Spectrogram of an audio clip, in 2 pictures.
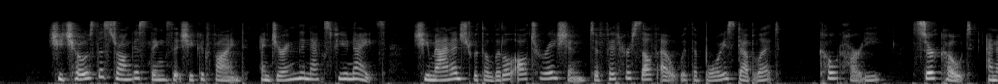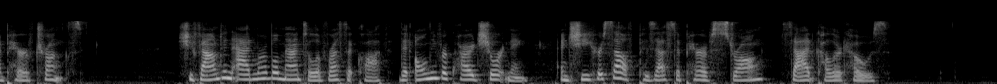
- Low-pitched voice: No, high, 220 Hz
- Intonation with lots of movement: No, average, 4.1 semitones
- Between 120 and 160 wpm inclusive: No, average, 180 wpm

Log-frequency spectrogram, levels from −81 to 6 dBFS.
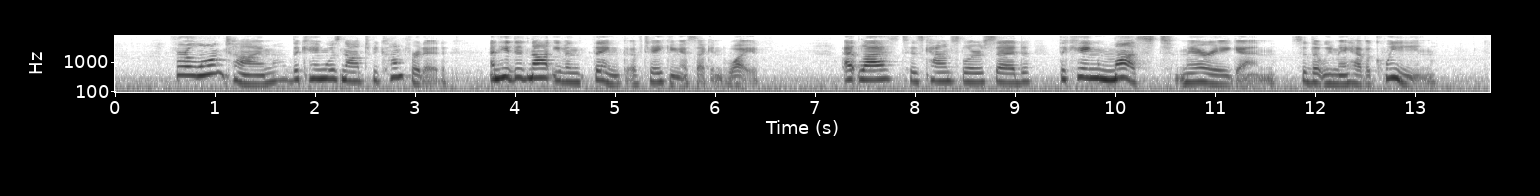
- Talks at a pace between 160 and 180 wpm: Yes, average, 170 wpm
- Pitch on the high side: Yes, high, 240 Hz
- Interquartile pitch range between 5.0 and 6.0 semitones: Yes, wide, 5.5 semitones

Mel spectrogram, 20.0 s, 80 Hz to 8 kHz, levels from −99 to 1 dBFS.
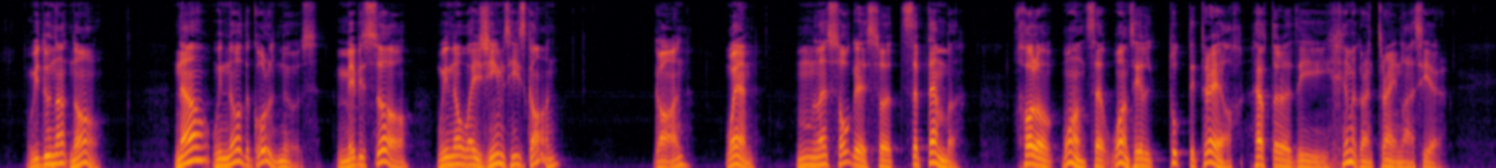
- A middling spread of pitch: No, wide, 7.1 semitones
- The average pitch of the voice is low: Yes, low, 125 Hz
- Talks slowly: Yes, slow, 115 wpm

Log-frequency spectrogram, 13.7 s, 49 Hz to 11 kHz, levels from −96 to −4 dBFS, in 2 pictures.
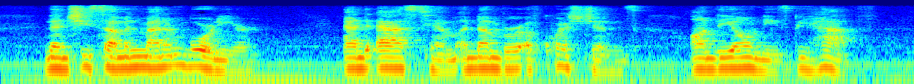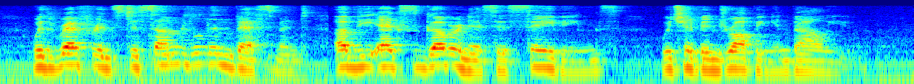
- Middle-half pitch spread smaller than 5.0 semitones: Yes, average, 4.0 semitones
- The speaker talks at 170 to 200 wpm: No, average, 140 wpm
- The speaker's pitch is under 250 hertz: Yes, low, 135 Hz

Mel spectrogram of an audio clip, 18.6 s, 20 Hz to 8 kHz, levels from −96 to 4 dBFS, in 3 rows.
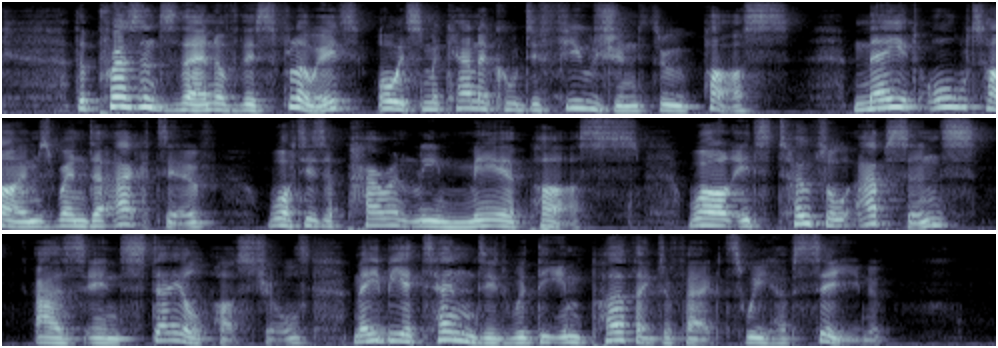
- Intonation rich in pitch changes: Yes, wide, 7.0 semitones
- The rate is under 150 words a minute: Yes, average, 140 wpm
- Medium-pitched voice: Yes, medium, 150 Hz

